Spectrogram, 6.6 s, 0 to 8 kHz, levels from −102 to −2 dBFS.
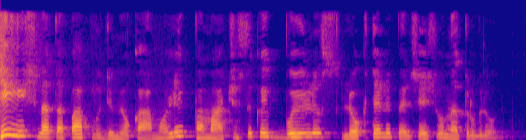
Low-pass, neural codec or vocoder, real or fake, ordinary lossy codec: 7.2 kHz; none; real; MP3, 48 kbps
